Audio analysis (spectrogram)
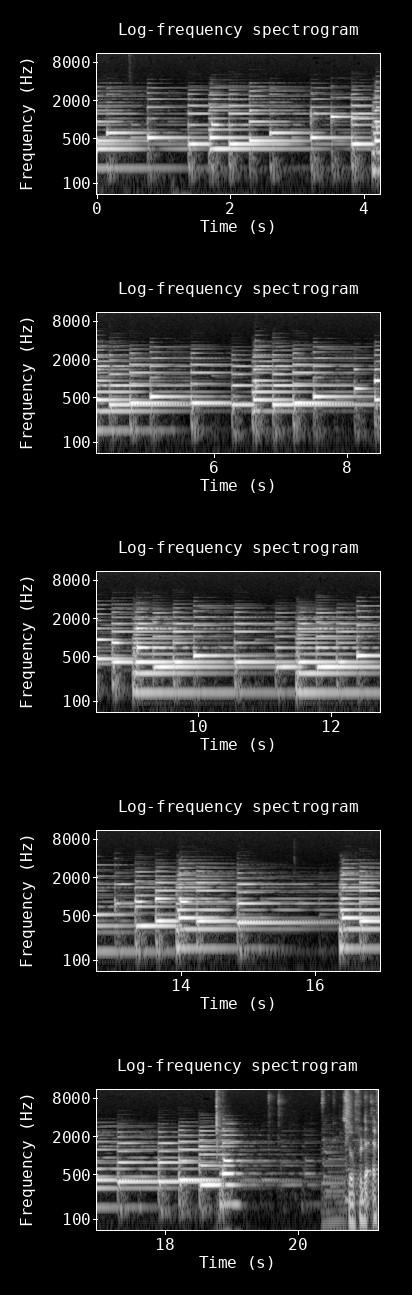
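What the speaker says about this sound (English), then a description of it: "yeah, the piano sounds like this" Grand piano loop made in FL Studio, a smooth sustained chord progression with repeating melodic notes and soft pedal, played alone at steady tempo before a brief noisy burst near the end.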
